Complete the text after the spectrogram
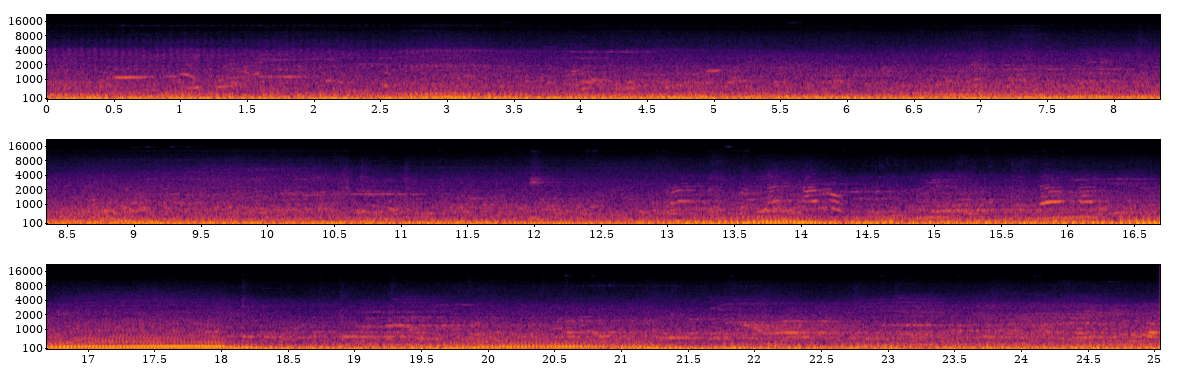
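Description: Busy street traffic rumbles steadily outdoors.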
